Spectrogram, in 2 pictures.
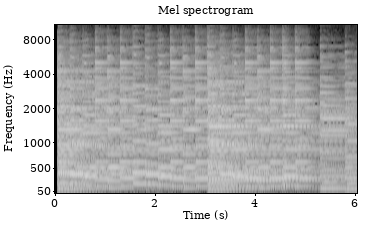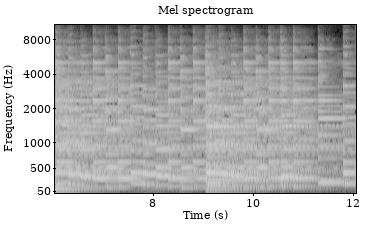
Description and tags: A loop I made and decided to post it. This is just the loop version. This loop was hand made (no library loops) on a program called Mixcraft.
awesomeness, cinematic, cool, loop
